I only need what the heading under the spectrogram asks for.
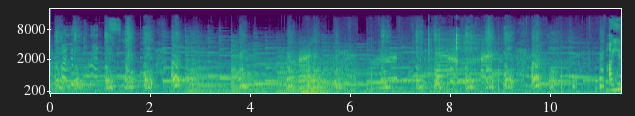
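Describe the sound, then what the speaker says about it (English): William the dog yaps and whimpers in The Cat Lady video game, short barks scattered throughout beneath voiced talk and a sustained musical score. "Your dog is making horrible noise."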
